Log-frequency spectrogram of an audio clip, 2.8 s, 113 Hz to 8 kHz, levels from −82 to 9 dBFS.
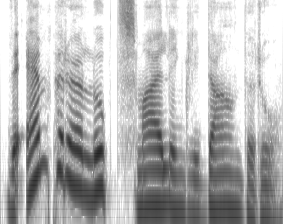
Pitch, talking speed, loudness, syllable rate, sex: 170 Hz, 150 wpm, -17 LUFS, 4.5 syllables/s, female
